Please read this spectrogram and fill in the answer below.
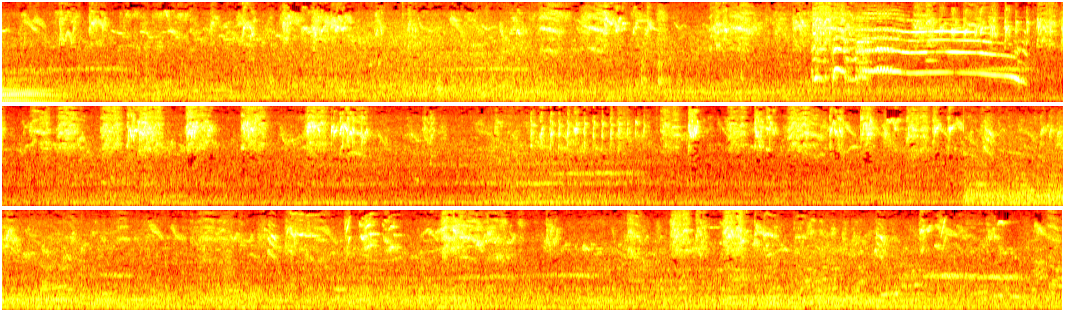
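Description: Many small caged birds chirping and twittering in a dense, continuous chorus, with one louder call of several falling whistled notes about eight seconds in.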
